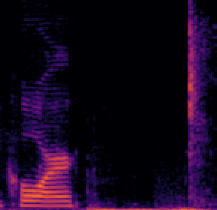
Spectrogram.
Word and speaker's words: Corps: Is it Corpse or Core? I've heard 2 different pronunciations. It's Core. If somebody is saying Corpse, they're saying it wrong. It's definitely Core. Okay, no. Well, it says Corpse. The official title of the film is Corpse. Yeah. CORPS is pronounced Core. Yeah. Like Marine Corps.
